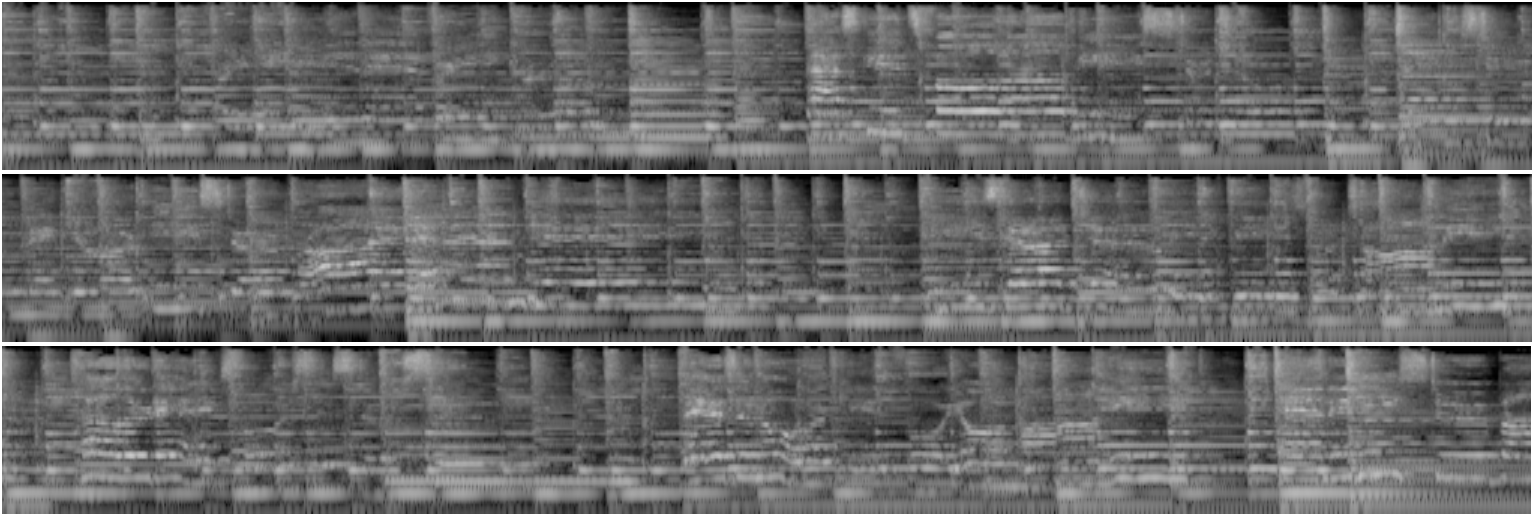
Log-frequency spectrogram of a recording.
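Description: A woman singing along to a strummed Taylor acoustic guitar, with steady chords under the vocal melody.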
